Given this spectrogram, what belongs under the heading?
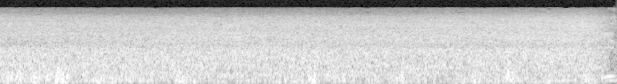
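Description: Ocean surf rolling onto a beach at the edge of Europe, a steady broadband wash of breaking waves mixed with wind buffeting the microphone, continuous and fairly loud with no voices.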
